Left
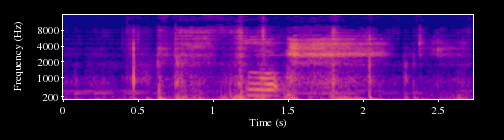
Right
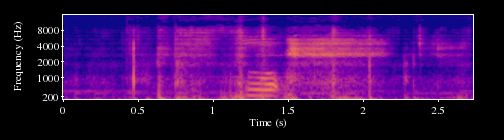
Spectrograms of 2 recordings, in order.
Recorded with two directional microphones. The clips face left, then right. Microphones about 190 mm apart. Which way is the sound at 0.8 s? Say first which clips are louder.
Right 2 dB; centre (ahead or behind).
